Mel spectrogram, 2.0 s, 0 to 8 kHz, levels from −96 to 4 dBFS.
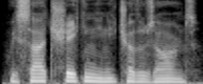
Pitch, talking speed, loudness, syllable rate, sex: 110 Hz, 205 wpm, -16 LUFS, 4.9 syllables/s, male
